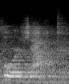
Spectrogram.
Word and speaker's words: Dvorak: she adopted it she wanted it to be pronounced for jack and i think she alleged it was a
